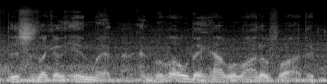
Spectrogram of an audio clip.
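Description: Over loud background noise, a man speaks at a moderate pace, the sound dry with no echo. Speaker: travel vlogger. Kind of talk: casual vlog commentary. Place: waterside. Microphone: phone near.

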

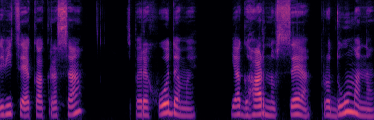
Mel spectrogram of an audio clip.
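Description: Here a woman has a normal speaking voice at medium pitch, with fairly even intonation. The sound is dry and close with no echo, in a very clean recording with a silent background. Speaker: knitting and crafts vlogger. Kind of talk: casual vlog, showing handmade toys.

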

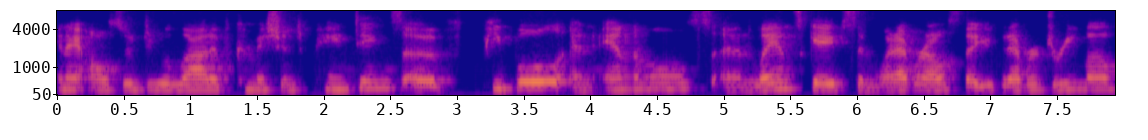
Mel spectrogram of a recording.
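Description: This is an ordinary speaking voice at a moderate pace. It has hardly any pauses. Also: woman, medium pitch for a woman, fairly even intonation. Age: 20s. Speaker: art teacher and studio owner. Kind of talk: interview.

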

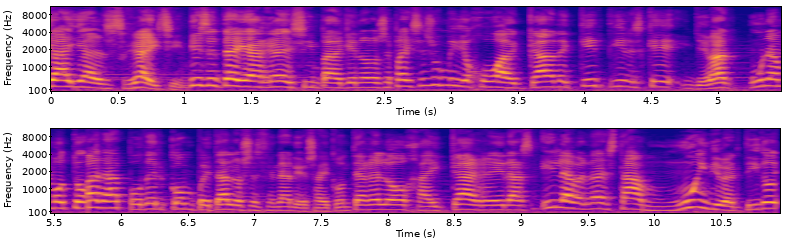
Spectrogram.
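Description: A man speaks with hardly any pauses. Faint music plays in the background. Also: moderate pace. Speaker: gaming streamer. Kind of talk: casual gameplay commentary. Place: home room. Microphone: handheld.

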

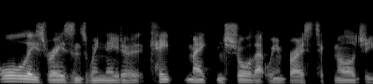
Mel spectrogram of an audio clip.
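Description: Against a quiet background, a man with an Australian accent speaks at a fairly quick pace in a bright, sharp tone, the sound dry with no echo. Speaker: insurance advice services manager. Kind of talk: online talk presentation. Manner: casual, hesitant with many fillers. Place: home room. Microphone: headset.

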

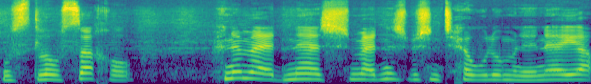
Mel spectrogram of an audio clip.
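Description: Against light background noise, a woman speaks at a moderate pace with fairly even intonation and a dry sound with no echo. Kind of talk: interview answer. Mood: distressed, pleading. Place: street. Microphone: handheld.

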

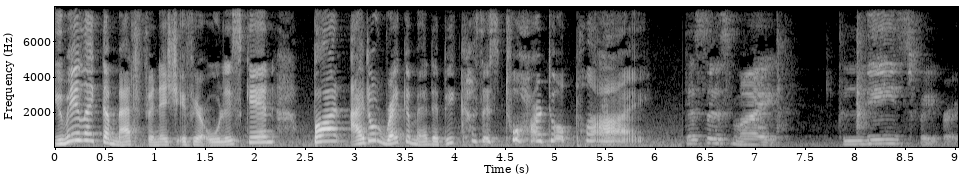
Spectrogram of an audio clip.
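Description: A woman with a Korean accent talks at a moderate pace in a fairly high voice, her tone animated and her pitch swinging very widely. Her loudness rises and falls sharply, over light background noise. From South Korea. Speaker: makeup artist and beauty YouTuber; beauty YouTuber. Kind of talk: product review vlog. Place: home room. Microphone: phone near.

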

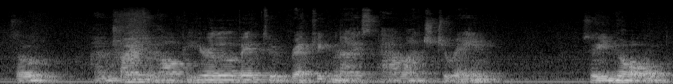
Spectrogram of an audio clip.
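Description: A man speaks at a moderate pace with a very deep, low pitch and ordinary pitch variation. Strong room echo and light background noise surround his voice. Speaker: avalanche course instructor. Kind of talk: lecture. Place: hall.

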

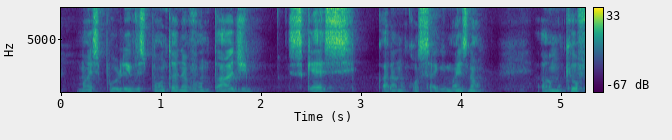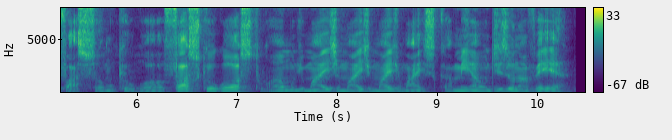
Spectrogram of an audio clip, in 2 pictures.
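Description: A man's very deep, low voice unfolds at a moderate speed. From Brazil. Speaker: tow truck driver and YouTuber. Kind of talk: casual vlog; casual vlog chat. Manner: casual, animated. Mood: enthusiastic about his work. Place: street. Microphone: phone near.

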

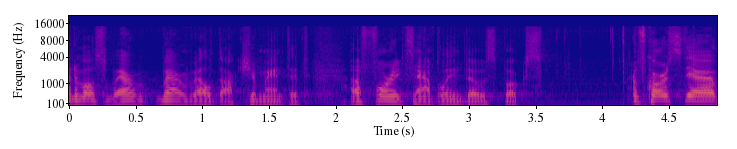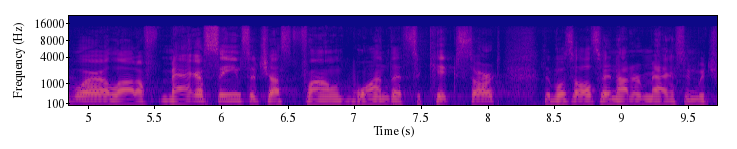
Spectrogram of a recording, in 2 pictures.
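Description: A man with a German accent, fairly high-pitched, very fast, with very wide pitch swings. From Austria. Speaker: conference speaker. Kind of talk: technical lecture. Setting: stage with audience. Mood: casual, humorous. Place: hall.

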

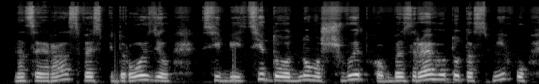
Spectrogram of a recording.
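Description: The pitch of this natural reading voice varies in an ordinary way.

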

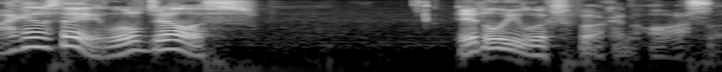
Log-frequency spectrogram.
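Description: With a nasal, slightly mellow tone and some vocal fry, a man speaks at a fairly quick pace with lively intonation.

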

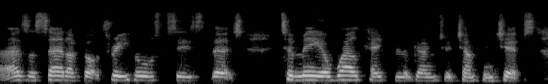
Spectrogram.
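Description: Nothing disturbs the quiet background as a woman speaks. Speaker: guest. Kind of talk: interview answer. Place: home room. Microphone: video call.

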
